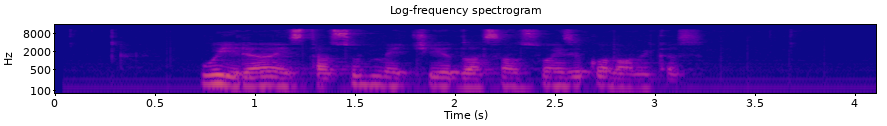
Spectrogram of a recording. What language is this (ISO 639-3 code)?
por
